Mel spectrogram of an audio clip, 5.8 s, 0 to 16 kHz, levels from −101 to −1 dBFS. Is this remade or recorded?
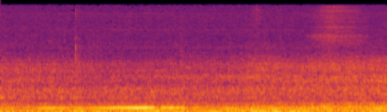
recorded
